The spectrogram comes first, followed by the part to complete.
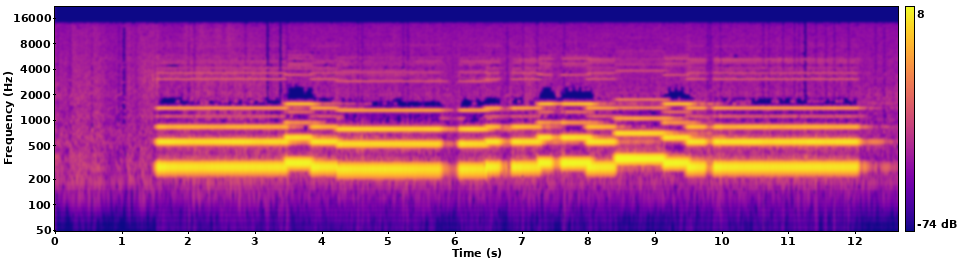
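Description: Electronic keyboard playing the opening hum phrase of the song as sargam notes in raga Yaman, pitched with Sa on C-sharp: Sa Re Sa Ni, then Ni Sa Sa Re Re Sa Ga Re Sa Sa. The notes are steady and held, stepping up and down by small intervals. They begin about a second and a half in, with a short break in the middle.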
